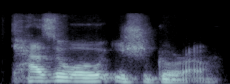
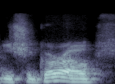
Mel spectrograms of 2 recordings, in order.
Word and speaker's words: Ishiguro: your podcast how do you say his name ishiguro have you do you haven't interviewed him right have you tried yes yeah and well so I'm I'm finishing a book about him it's about just about ishiguro and as part of the proposal for the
